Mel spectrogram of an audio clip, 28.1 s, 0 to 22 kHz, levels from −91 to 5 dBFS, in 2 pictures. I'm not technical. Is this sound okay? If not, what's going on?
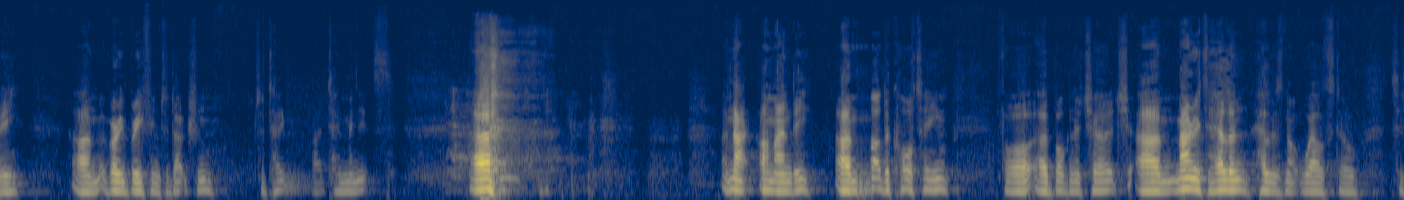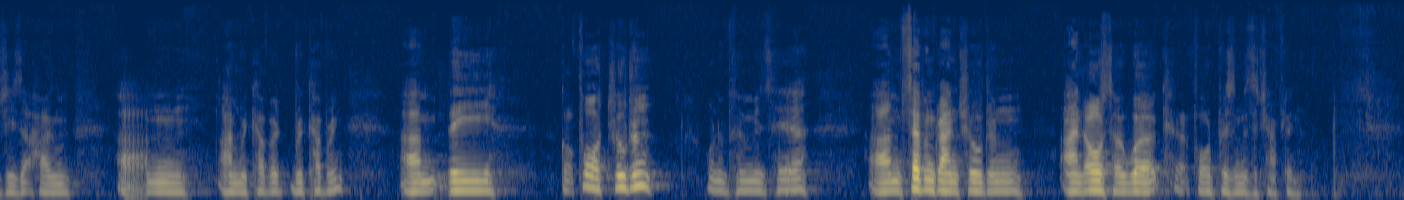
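No. Pieces of the compressed audio stream went missing, five times: at 2.87 to 3.29 s, 8.58 to 8.74 s, 15.29 to 15.60 s, 18.44 to 18.54 s, and 21.90 to 21.95 s. This is AAC frame loss with concealment. The player guessed each missing moment by reusing the last sound it received. Each gap therefore sounds like a brief smeared, hissy or hollow blur in place of the real sound. The first is the longest, about a quarter of a second.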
